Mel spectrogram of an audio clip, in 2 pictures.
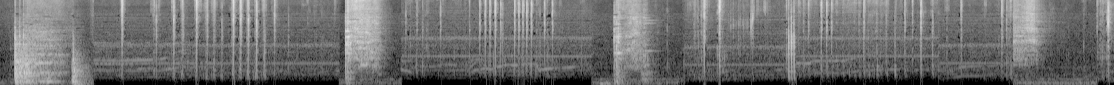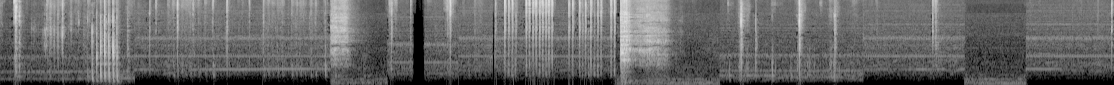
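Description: Chef's knife cutting vegetables on a wooden cutting board: scattered knocks of the blade on the wood and short scraping strokes, in bursts spread through.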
